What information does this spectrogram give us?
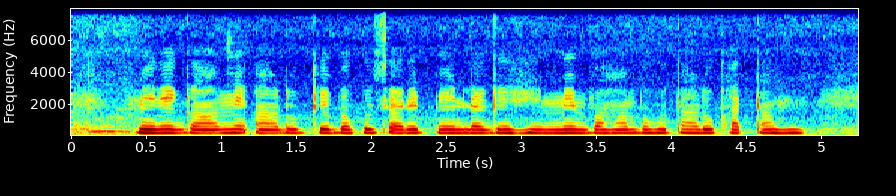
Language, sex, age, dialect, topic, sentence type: Hindi, female, 51-55, Awadhi Bundeli, agriculture, statement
